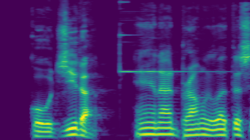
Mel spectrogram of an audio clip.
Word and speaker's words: Gojira: a Japanese actor and actually pronouncing Godzilla by his original name, Gojira.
